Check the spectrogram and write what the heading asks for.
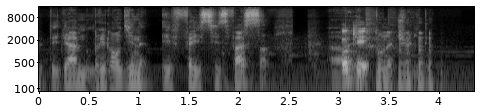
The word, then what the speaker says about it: Faces: associée à Brigandine, de Faces qui en fait se prononce face, les amis, je viens de l'apprendre hors caméra.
